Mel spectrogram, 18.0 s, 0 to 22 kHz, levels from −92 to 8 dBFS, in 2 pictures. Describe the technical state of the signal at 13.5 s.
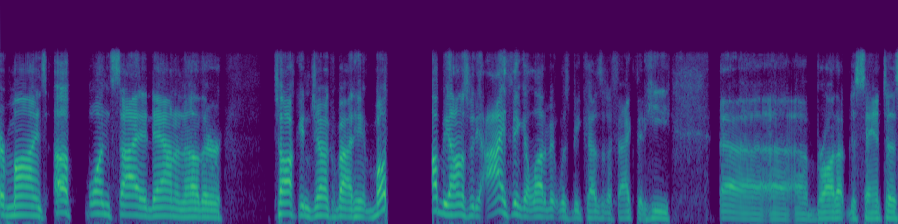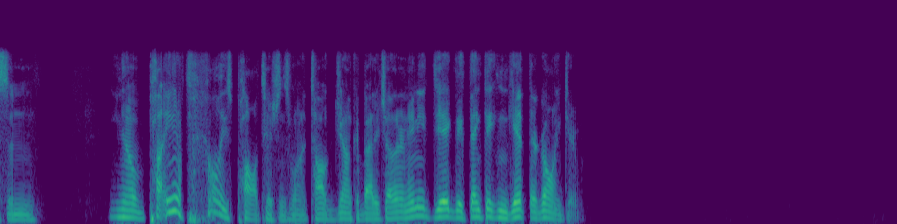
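Opus voice compression is present at 13.5 s, as it is across the whole clip. The speech passes through Opus's SILK linear-prediction coder, and the heavy damage fits a bitrate around 10 kbps. At that rate the coder limits the band to wideband, so nothing remains above about 8.6 kHz, and it codes the excitation coarsely in 20 ms frames. The speech sounds muffled and hoarse, with a slightly robotic edge.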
